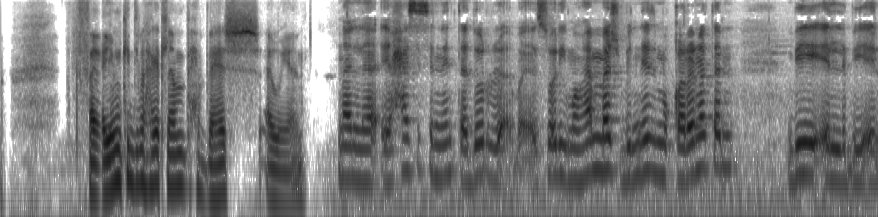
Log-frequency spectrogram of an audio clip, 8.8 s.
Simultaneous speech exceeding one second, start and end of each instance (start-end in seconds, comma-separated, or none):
none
